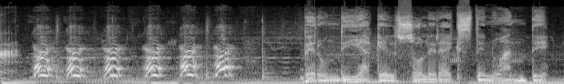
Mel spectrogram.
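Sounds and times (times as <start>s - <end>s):
hound barking loudly: 0.2s - 2.5s
speech: 3.8s - 5.6s.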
